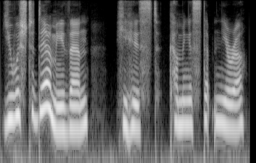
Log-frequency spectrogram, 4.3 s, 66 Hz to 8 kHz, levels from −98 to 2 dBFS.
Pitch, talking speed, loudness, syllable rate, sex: 210 Hz, 170 wpm, -17 LUFS, 4.4 syllables/s, female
